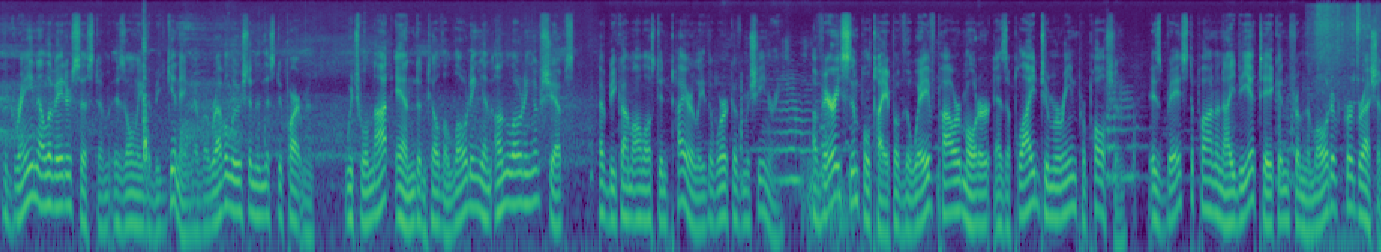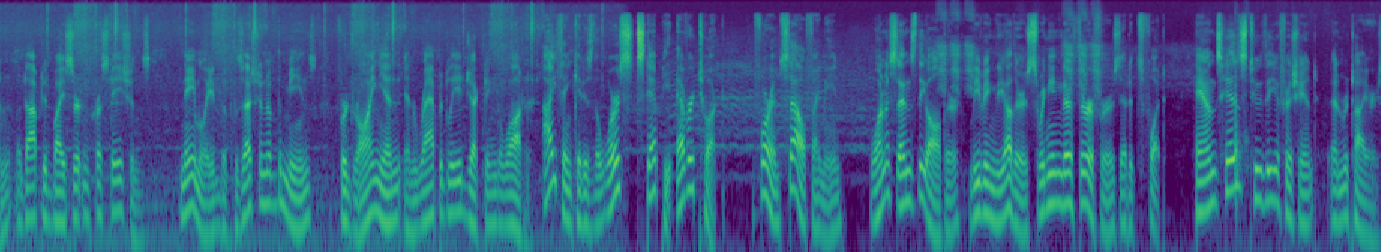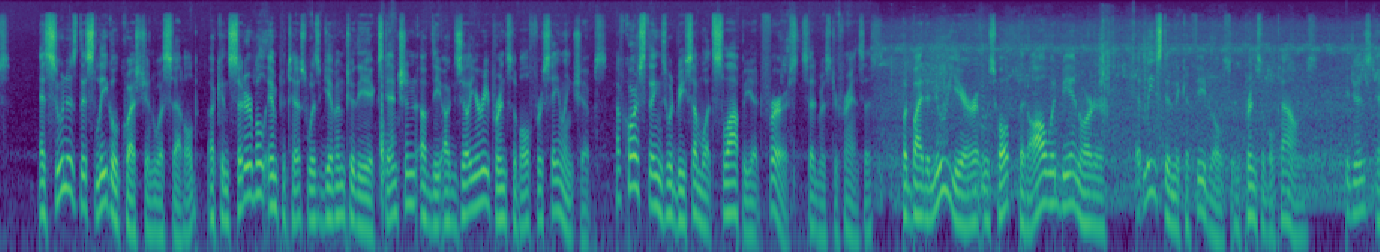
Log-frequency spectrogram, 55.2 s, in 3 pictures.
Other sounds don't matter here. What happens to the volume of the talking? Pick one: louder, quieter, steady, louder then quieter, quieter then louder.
steady.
